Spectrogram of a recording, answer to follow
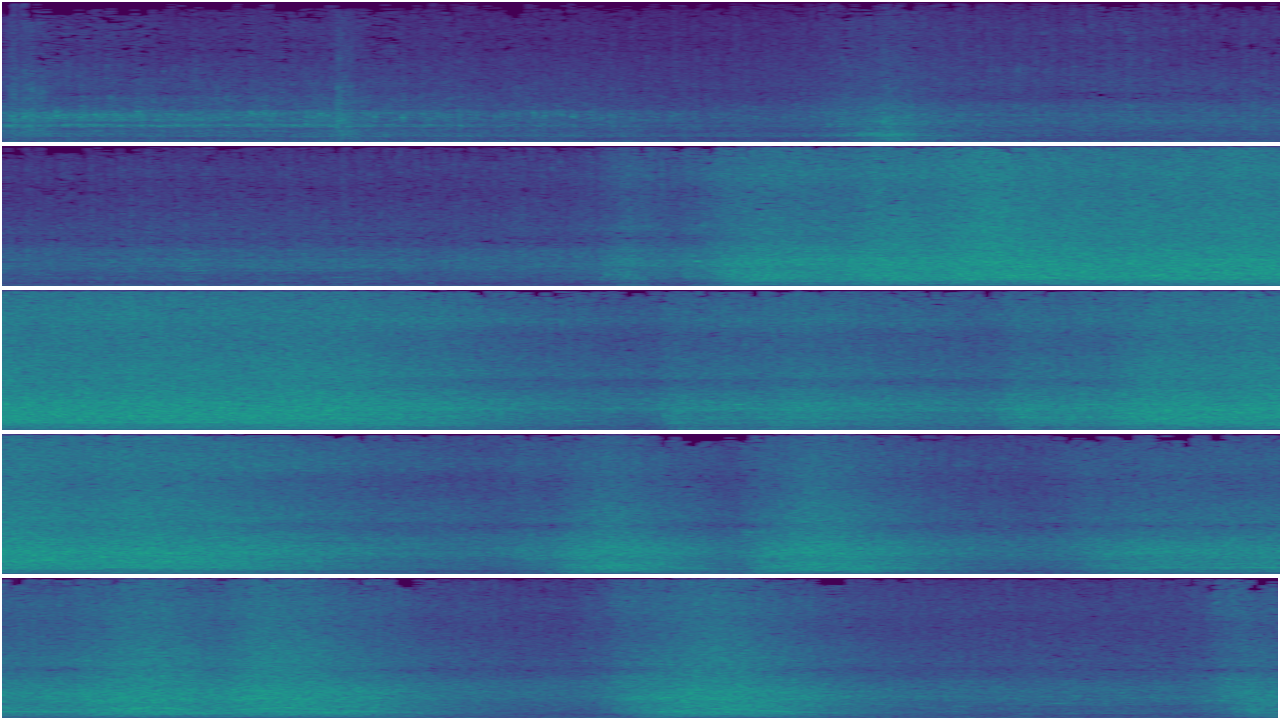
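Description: A car engine idling with a steady low note, then revved loudly and repeatedly from about ten seconds in, with a few shorter revs near the end.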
